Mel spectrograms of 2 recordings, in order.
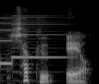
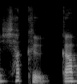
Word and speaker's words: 借: 받침에 기억이 없는데도 음독이 샤크예요. 이건 이 한자의 발음이 적과 차 두 개였는데 한국에서는 차로 정착이 되고 일본에서는 적에 대응하는 샤크가 발음으로 정착이 되어서 그렇습니다.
